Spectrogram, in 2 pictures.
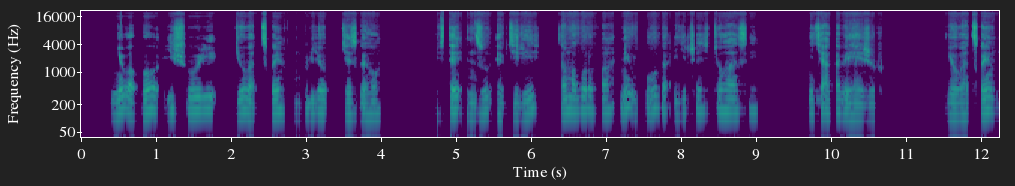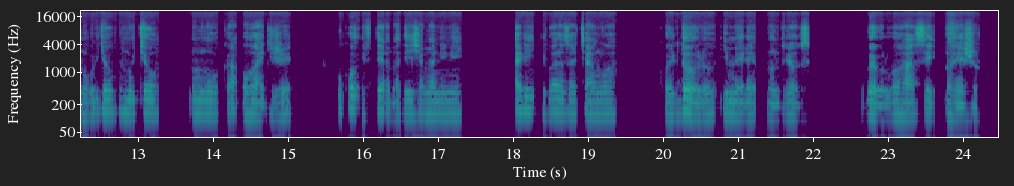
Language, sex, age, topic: Kinyarwanda, male, 18-24, education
